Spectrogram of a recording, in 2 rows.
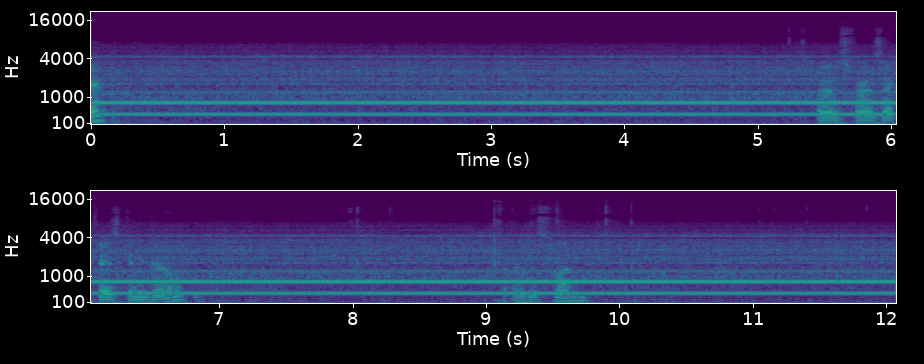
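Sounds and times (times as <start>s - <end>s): steady test tone from speaker: 0.0s - 12.0s.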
